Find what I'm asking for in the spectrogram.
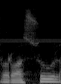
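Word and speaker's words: رسول: The ra of rasul, on the other hand, is pronounced with tafkhim, with thickness, with a full mouth. War rasul.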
